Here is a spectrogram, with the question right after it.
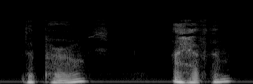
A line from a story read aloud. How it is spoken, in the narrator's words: she answered timidly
